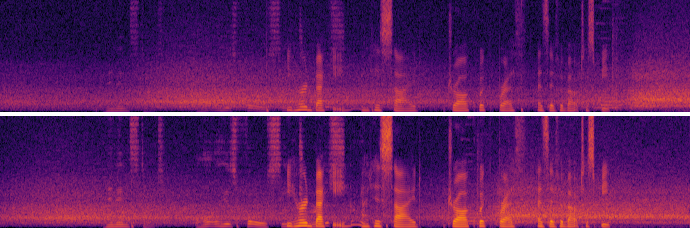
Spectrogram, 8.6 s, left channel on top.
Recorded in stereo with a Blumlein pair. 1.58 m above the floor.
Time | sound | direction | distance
1.3 | a man speaking | 60° right | ?
3.6 | a woman speaking | 65° right | ?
